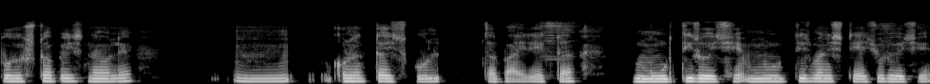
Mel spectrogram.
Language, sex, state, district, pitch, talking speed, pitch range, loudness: Bengali, male, West Bengal, North 24 Parganas, 135 Hz, 110 wpm, 130-145 Hz, -18 LUFS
